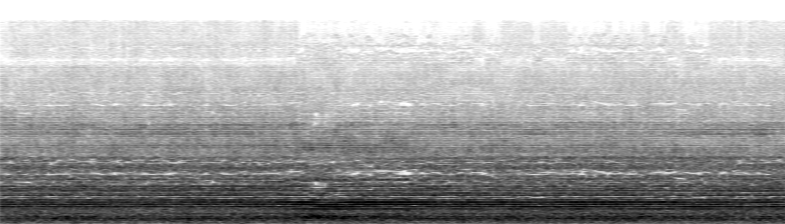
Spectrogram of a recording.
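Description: A dryer blows steadily to dry seam binding ribbon, a continuous broadband whoosh that holds at an even level for the whole stretch, with no talking.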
